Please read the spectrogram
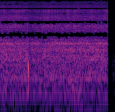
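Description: Mutton pieces sizzling in hot oil and masala in a pressure cooker: a steady hiss, with one faint click about halfway.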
